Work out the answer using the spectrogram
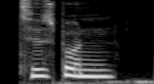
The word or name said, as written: tidsbunden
